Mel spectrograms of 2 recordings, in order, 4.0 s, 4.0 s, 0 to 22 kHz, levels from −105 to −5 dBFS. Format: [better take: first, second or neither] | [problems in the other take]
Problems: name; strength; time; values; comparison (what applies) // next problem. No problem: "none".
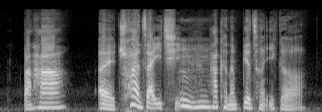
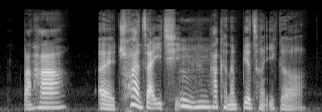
second | distortion; slight; 1.9% of the sound clipped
